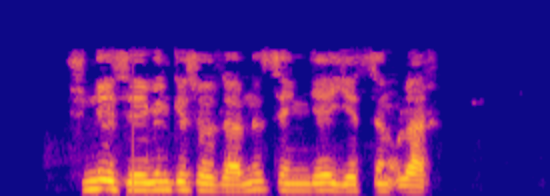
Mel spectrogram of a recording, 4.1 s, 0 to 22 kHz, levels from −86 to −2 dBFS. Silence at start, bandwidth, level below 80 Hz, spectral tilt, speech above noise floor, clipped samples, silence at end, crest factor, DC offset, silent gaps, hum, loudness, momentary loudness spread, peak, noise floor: 0.55 s; 8 kHz; -54 dBFS; -5 dB/octave; 62 dB; under 0.1%; 0.9 s; 16 dB; under 0.1%; none; none; -16 LUFS; 6 LU; -2 dBFS; -78 dBFS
